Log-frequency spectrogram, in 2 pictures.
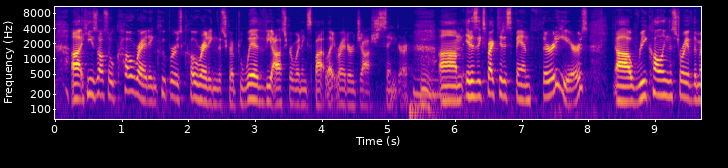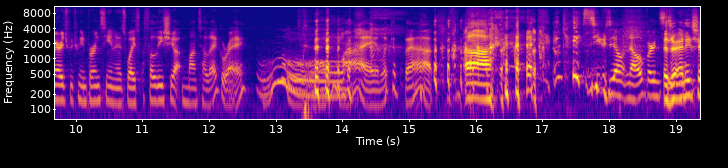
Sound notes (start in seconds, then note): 15.1 laughing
